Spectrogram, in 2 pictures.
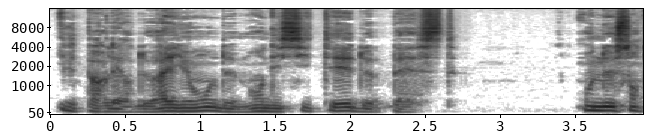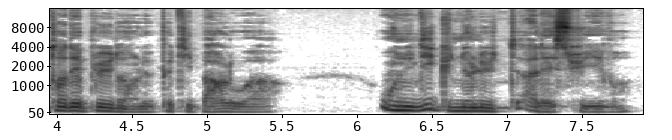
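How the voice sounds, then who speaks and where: A man narrates a classic novel at a measured, steady pace. His voice is husky and mellow, with a darker, soft tone. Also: on the low side. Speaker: audiobook reader.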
